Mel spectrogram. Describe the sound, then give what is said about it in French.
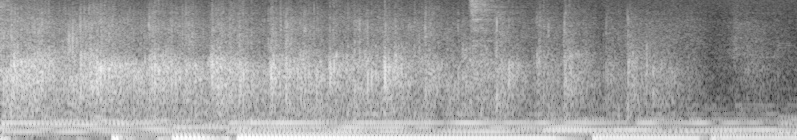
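A church audience applauds with sustained clapping. The applause runs over low, steady musical tones that shift in pitch a few times. “On va acclamer le Seigneur pour eux.”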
